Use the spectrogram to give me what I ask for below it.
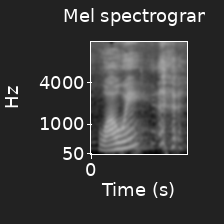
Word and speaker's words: Huawei: is Huawei or Huawei I think Hua is the correct way to pronounce it but I don't want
